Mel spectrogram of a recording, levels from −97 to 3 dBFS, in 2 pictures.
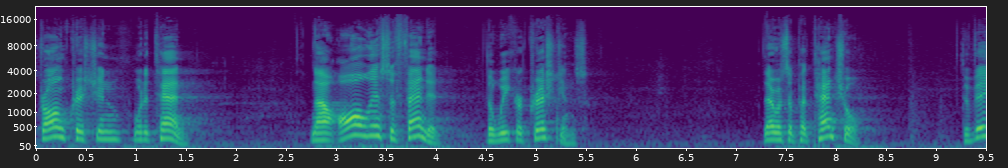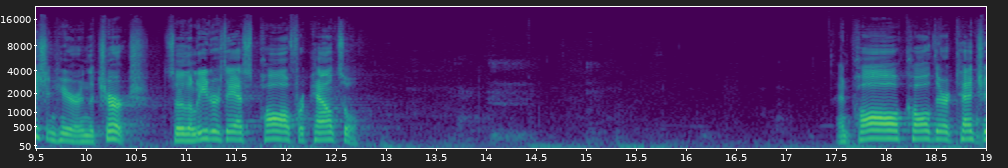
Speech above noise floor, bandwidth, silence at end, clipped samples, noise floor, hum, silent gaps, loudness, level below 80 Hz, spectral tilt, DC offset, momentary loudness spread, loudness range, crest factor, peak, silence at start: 42 dB; 17.5 kHz; 0 s; under 0.1%; -69 dBFS; none; none; -27 LUFS; -62 dBFS; -4.5 dB/octave; under 0.1%; 17 LU; 8 LU; 20 dB; -8 dBFS; 0.05 s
